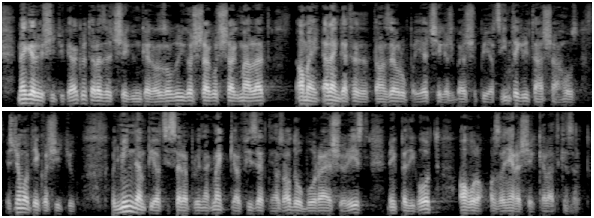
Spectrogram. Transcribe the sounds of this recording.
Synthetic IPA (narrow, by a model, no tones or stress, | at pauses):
mɛɡɛɾøːʃiːcːykɛlkø̞t̪ɛlɛzɛt͡ʃːeːɡyŋkɛt̪ɒzɒd̪oːiɡɒʃːaːɡo̞ʃːaːɡmɛlːɛt̪ː | ɒ̰mɛjʔɛlɛŋɡɛt̪hɛt̪ɛt̪lɛnɒzɛuɾoːpɒjiɛcʃeːɡɛʒbɛlʃøːpijɒt̪sint̪ɛɡrit̪aːʃaːɦo̞zḛːʃɲo̞mɒt̪eːko̞ʃiːcːukho̞ɟmind̪ɛmpijɒt̪si̥sɛɾɛpløːnɛkmɛkːɛlfizɛt̪niɒzɒd̪oːboːrɾɒɛlʃøːɾeːst̪meːk̚pɛd̪iɡo̞t̪ːɒɦo̞lɒzɒɲɛɾɛʃḛːkːɛlɛt̪kɛzɛ̰t̪ː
